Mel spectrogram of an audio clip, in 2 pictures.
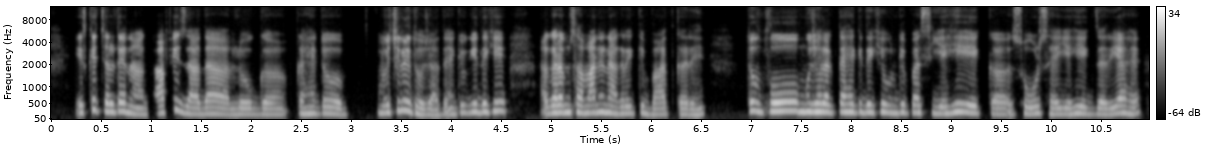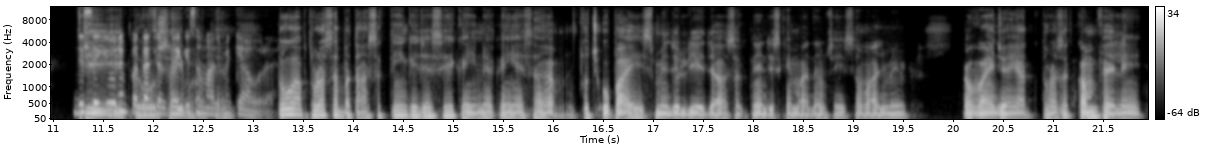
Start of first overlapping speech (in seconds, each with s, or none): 11.3 s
